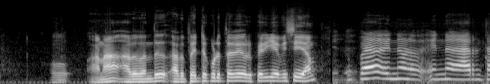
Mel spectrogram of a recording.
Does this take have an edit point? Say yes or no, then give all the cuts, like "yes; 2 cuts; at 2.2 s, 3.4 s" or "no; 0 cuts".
yes; 1 cut; at 3.3 s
